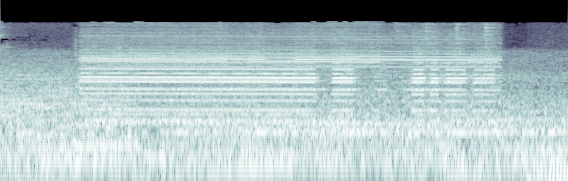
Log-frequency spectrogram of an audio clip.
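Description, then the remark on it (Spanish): Heavy city traffic rumbles at La Minerva while a loud vehicle horn blares in one long, sustained blast for several seconds before cutting off, leaving the engine and road noise. “Y ya ves que aquí en la Minerva se pone un tráfico bien feo.”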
